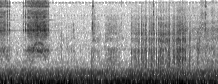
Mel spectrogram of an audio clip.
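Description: Uneven low rumble of wind buffeting the camera microphone over open water, steady throughout.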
